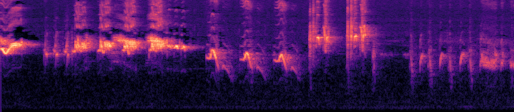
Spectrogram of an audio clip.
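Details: Wambi mandarin bird singing actively: loud, rich whistled phrases and harsher squawky notes, broken by short pauses, then a softer chattering sequence near the end.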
